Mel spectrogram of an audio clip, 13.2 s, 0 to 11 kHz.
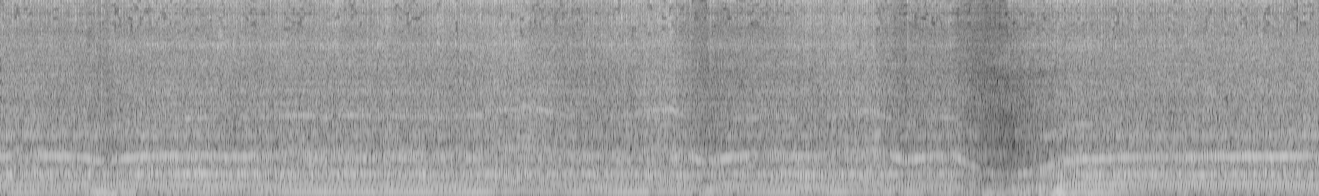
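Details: Makita BHX2500 four-stroke leaf blower, after valve clearance and timing check, NGK plug checked, airbox off: running fast with uneven, wavering beat and surging pitch; rough running, owner reckons it needs a new carburettor.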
